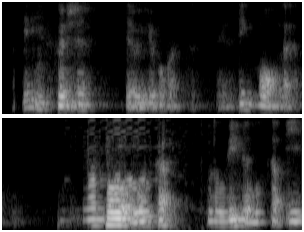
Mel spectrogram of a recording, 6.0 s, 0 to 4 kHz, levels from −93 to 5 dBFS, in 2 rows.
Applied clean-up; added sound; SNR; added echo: neural mask model DeepFilterNet 3.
